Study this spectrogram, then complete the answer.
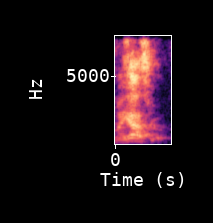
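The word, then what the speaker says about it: מעשר: Means tenth in Hebrew and is pronounced mayashro.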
